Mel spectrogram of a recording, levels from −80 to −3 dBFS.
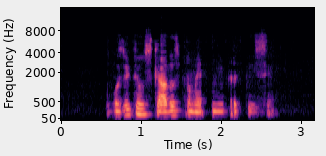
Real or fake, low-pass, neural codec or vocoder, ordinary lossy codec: fake; 14.4 kHz; codec, 44.1 kHz, 3.4 kbps, Pupu-Codec; none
